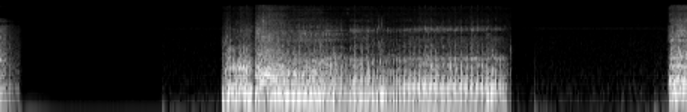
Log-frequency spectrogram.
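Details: Tiger letting out a single sustained, throaty roar lasting about four seconds, rough and low-pitched, with silence before and after and another roar just beginning at the end.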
